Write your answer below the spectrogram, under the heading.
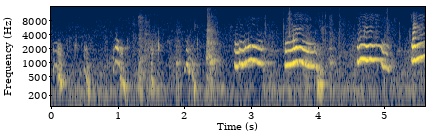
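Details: Shiba Inu puppies of Ichi Hime at sixteen days old, March 2017: short soft yelps, then a run of about five clear, high whimpering cries, each arching up and falling away, with brief pauses between them.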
